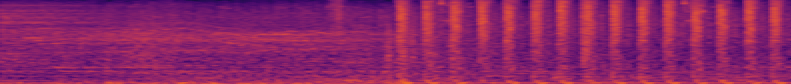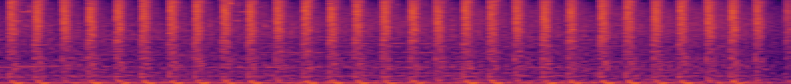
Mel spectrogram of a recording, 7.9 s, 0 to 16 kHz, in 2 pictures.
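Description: Sustained rapid gunfire shooting at an enemy in Death Stranding 2: On the Beach, a steady loud stream of evenly spaced shots that starts abruptly and keeps hammering without pause, with a low rumble underneath and no talking.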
